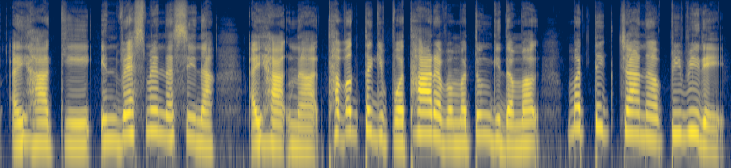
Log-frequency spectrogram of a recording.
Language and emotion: Manipuri, happy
